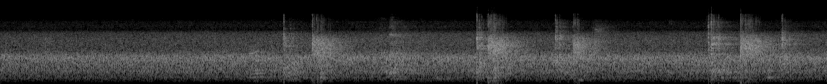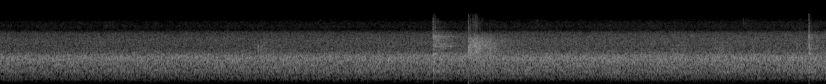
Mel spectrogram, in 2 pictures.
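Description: A three-cushion carom billiards shot: the cue striking the cue ball about three seconds in, then a quick series of sharp clicks as the balls strike each other and the cushions, with two more clicks several seconds later as the balls finish their run. A steady hiss of hall background runs underneath.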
